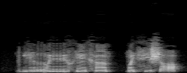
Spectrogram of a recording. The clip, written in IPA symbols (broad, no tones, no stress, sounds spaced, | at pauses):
bʲ ɐ̃ r o rʲ o x ẽ x ã pː ɐ̃ fʲ ə ʃ ɑ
